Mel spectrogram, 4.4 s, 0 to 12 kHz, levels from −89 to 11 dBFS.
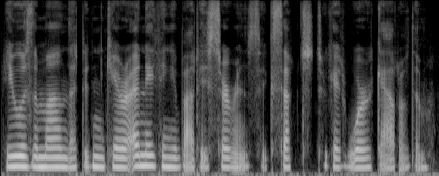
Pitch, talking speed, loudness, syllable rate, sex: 185 Hz, 245 wpm, -18 LUFS, 5.4 syllables/s, female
